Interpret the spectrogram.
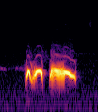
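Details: Lure spotted dove giving its coo to provoke wild birds: a single phrase, a loud wavering first note then a longer even buzzy coo sliding down at the end, against silence.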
